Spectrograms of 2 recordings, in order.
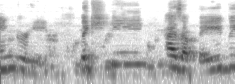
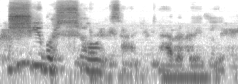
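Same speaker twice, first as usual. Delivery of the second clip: whispered, choked-up aside; tearful whisper; 6 dB quieter than usual. Real, not acted. Talking about April's baby dying, sad tearful whisper. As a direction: hush it as if holding back tears. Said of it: "I'm tearing up right now".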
